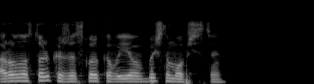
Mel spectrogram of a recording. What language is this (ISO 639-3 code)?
rus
